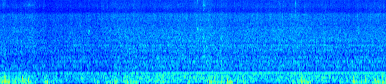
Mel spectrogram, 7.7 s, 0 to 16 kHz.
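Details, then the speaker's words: 1983–84 Sears 453-812100 20-inch deluxe fan with thermostat, made by Lasko, on medium speed: steady even airflow rush with a faint constant motor whine and no rubbing or ticking, so it runs normally. "And it runs pretty nice. Medium's actually pretty tame on this."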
